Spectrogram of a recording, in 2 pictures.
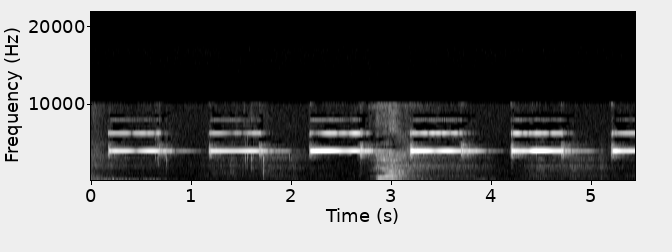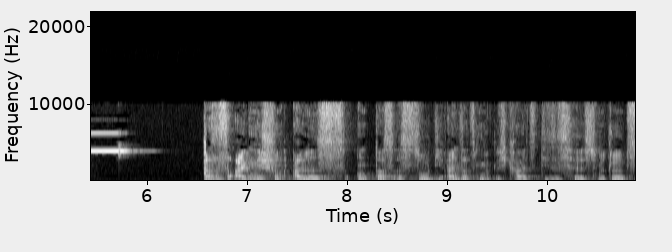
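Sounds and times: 
low rumble: 0.0 - 1.0, 3.1 - 4.4
small electronic item-finder receiver giving shrill high-pitched beeps as its button is held: 0.1 - 6.1
speech: 2.8 - 3.3, 6.6 - 10.8.

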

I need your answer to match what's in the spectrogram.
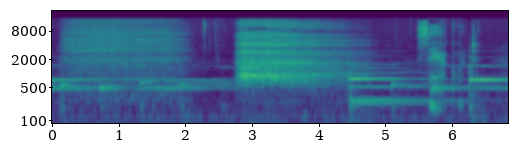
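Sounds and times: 
slow deep breath in and out during a meditation: 0.0 - 5.2
soft sustained calm music tones: 0.0 - 6.8.

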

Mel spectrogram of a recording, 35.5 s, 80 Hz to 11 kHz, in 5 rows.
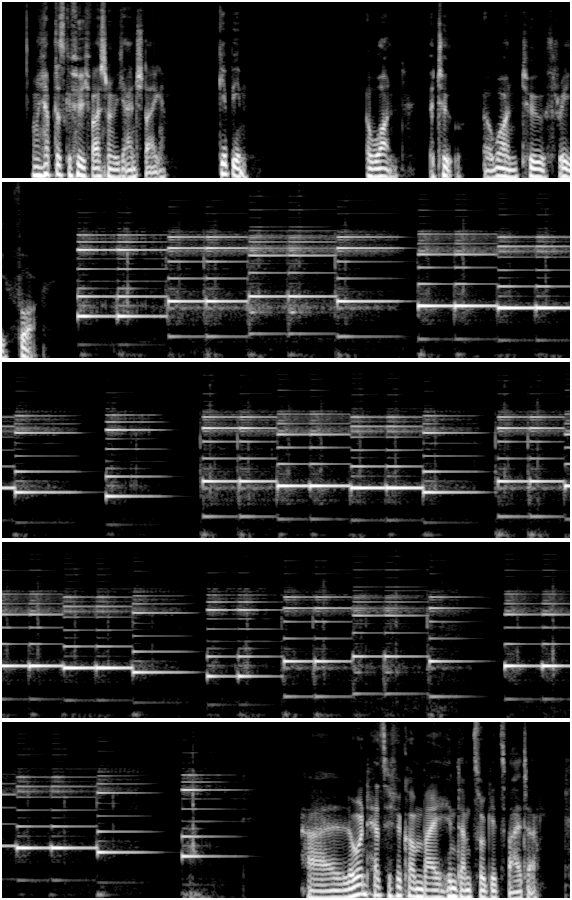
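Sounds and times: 
speech: 0.4 - 3.2, 4.6 - 7.7, 32.9 - 35.2
small electronic toy piano attached to a little book played by an adult: 8.0 - 31.8.

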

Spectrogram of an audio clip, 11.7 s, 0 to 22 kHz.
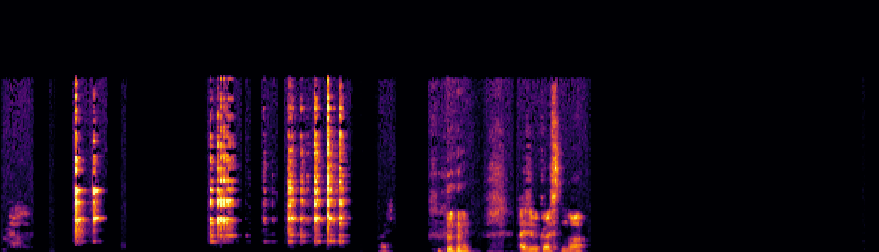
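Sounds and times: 
glasses clinking in a toast: 1.0 - 1.4, 2.8 - 4.7
speech: 5.0 - 7.9
laughter: 5.7 - 6.4.

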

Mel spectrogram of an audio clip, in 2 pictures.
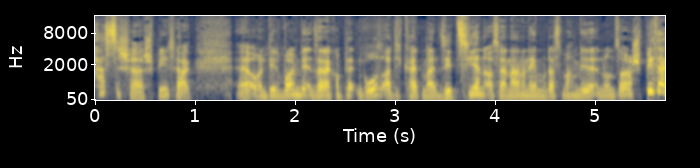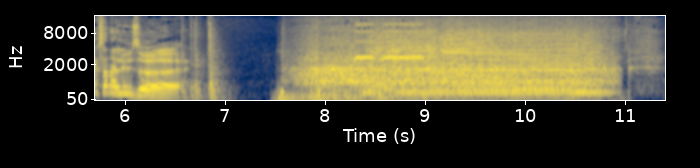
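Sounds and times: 
speech: 0.0 - 9.2
long loud stadium goal horn blast: 7.9 - 11.0.

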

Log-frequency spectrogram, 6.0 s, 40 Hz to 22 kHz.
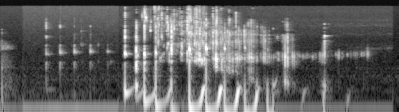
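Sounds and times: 
Tuborg pale pilsner beer glugging and splashing into a glass: 1.9 - 5.6.

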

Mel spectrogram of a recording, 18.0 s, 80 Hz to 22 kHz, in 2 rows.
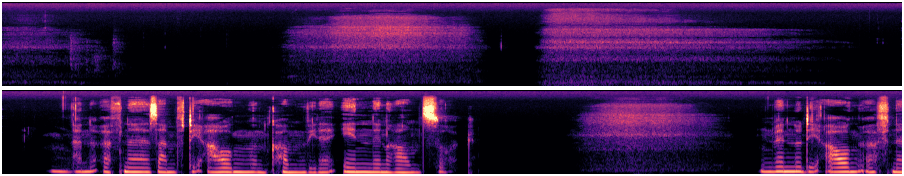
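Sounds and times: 
deep breathing in and out: 0.0 - 1.1, 2.8 - 8.6, 14.7 - 16.4
speech: 9.9 - 13.6, 16.7 - 17.9.

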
